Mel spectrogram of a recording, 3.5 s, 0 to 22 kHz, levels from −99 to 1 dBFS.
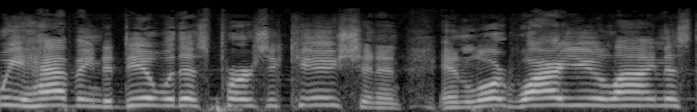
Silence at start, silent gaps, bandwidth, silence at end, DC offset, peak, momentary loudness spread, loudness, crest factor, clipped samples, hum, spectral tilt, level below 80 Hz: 0 s; none; 15.5 kHz; 0.05 s; under 0.1%; -16 dBFS; 8 LU; -33 LUFS; 18 dB; under 0.1%; none; -3 dB/octave; -66 dBFS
